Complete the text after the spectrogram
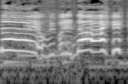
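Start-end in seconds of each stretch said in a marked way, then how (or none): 0.1-0.5 high, loud wailing no; mock despairing cry of no; dramatic no. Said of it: "Så dramatisk". 1.0-1.6 high, loud wailing no; mock despairing cry of no; dramatic no. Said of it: "Så dramatisk".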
